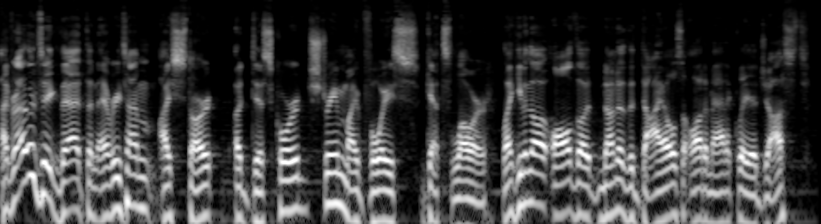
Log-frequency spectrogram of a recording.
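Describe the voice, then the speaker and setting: A man's voice: medium pitch, animated, normal speed, hardly any pauses, faint music behind. A man hosting a casual gaming podcast stream, laughing often and swearing casually.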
